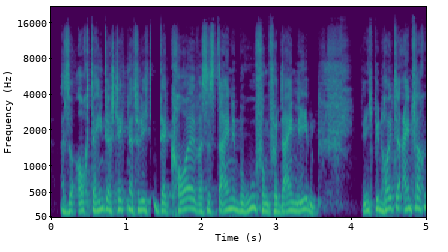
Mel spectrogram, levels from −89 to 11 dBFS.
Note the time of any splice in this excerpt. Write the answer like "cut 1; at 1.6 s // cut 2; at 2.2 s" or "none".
cut 1; at 1.3 s

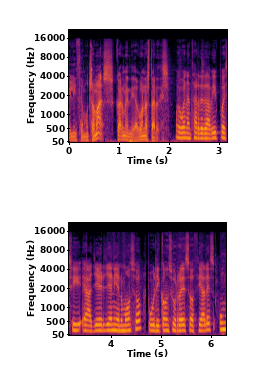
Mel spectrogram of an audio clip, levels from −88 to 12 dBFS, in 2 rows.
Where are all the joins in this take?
cut 1; at 4.7 s

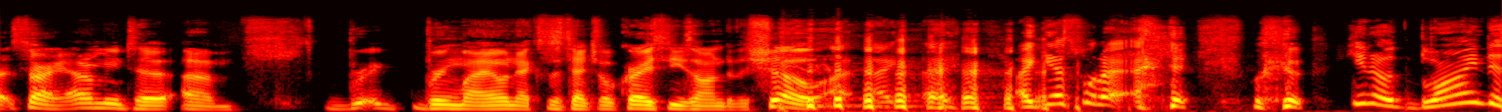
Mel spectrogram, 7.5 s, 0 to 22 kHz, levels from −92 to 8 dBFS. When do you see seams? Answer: cut 1; at 6.6 s

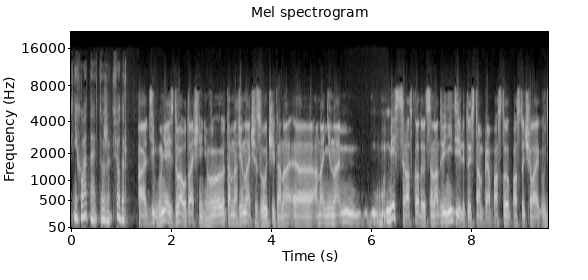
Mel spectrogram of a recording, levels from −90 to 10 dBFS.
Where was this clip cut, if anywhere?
cut 1; at 3.3 s

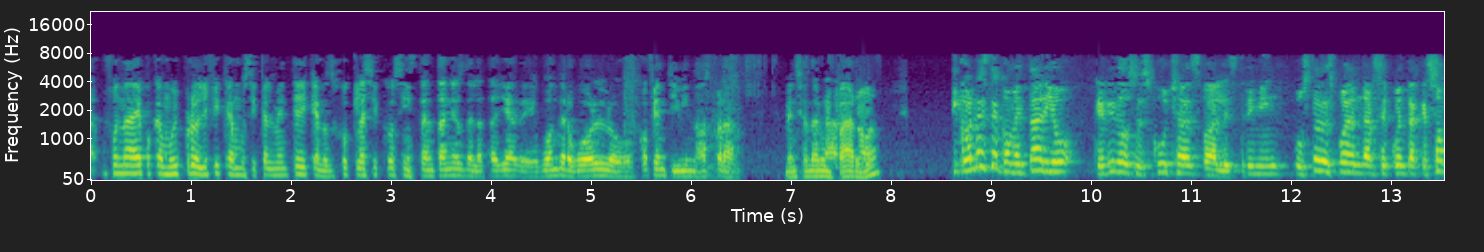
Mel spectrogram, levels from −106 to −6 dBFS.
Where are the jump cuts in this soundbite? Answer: cut 1; at 11.1 s

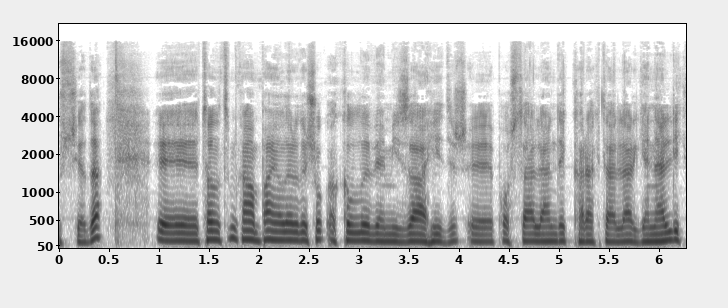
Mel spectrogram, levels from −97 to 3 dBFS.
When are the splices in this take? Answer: none

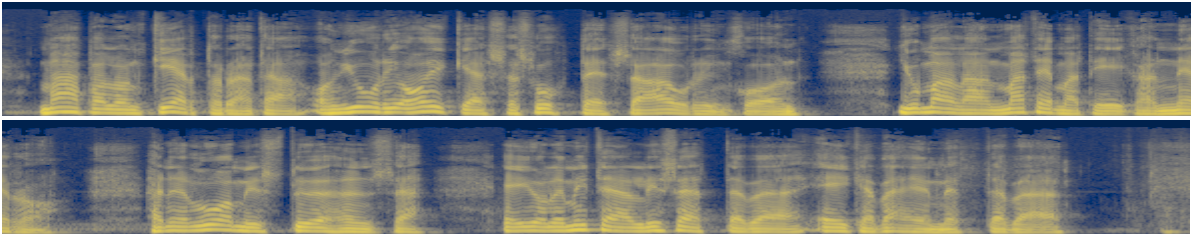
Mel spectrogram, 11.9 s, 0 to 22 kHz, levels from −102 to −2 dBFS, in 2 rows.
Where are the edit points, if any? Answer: none

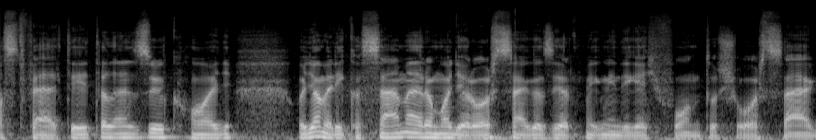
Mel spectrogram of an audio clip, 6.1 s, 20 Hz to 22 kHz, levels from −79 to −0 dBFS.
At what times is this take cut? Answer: none

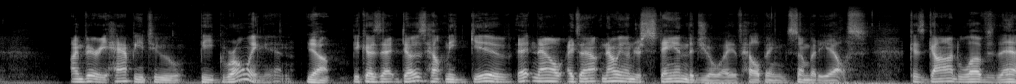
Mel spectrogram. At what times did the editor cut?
none

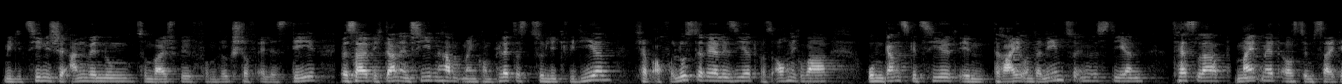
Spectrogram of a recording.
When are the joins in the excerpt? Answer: cut 1; at 3.3 s // cut 2; at 5.3 s // cut 3; at 8.0 s // cut 4; at 8.9 s

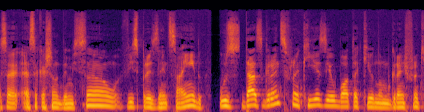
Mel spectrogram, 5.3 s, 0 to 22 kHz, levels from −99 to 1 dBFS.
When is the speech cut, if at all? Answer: cut 1; at 3.0 s

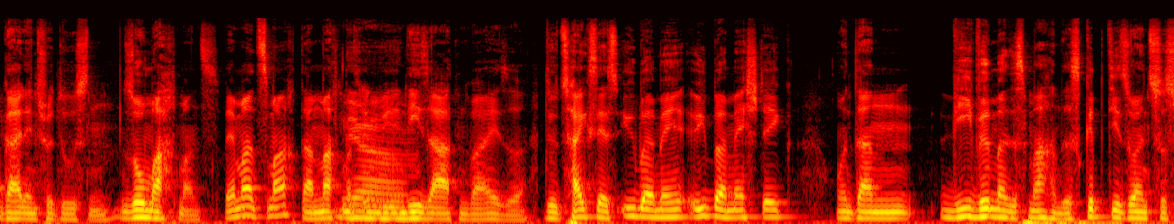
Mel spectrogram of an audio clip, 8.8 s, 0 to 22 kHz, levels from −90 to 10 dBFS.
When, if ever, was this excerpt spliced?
cut 1; at 4.0 s

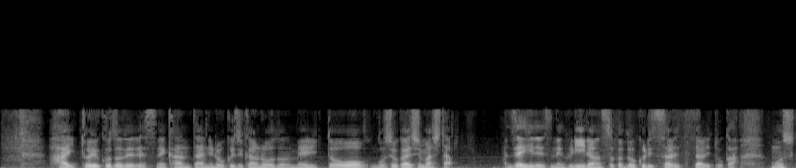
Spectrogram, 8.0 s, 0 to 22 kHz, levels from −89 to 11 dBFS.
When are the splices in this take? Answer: cut 1; at 5.0 s

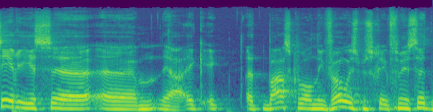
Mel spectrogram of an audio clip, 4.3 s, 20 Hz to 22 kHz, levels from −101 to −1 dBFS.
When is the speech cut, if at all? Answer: none

